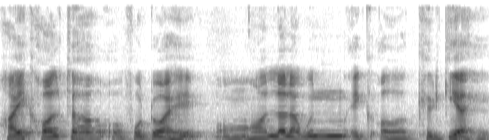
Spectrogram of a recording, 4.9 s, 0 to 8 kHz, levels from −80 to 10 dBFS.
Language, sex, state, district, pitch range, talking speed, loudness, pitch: Marathi, male, Maharashtra, Mumbai Suburban, 130-140 Hz, 145 wpm, -19 LUFS, 135 Hz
